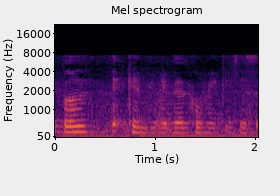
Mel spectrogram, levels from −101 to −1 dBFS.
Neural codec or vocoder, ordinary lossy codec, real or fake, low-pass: codec, 16 kHz, 1.1 kbps, Voila-Tokenizer; none; fake; none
